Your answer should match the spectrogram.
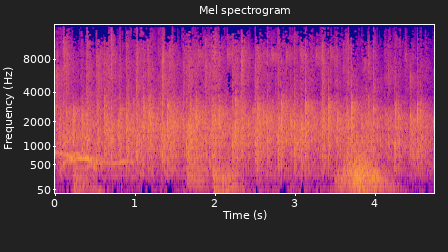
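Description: Sustained audience applause fills the room, a dense steady patter of many hands clapping at once, loud and continuous throughout, with a few faint voices mixed in.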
